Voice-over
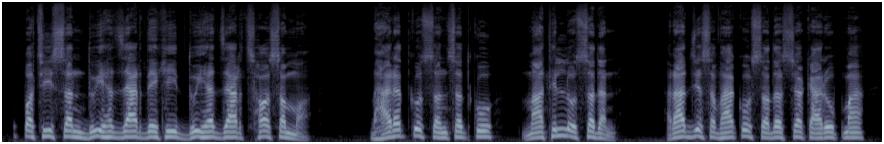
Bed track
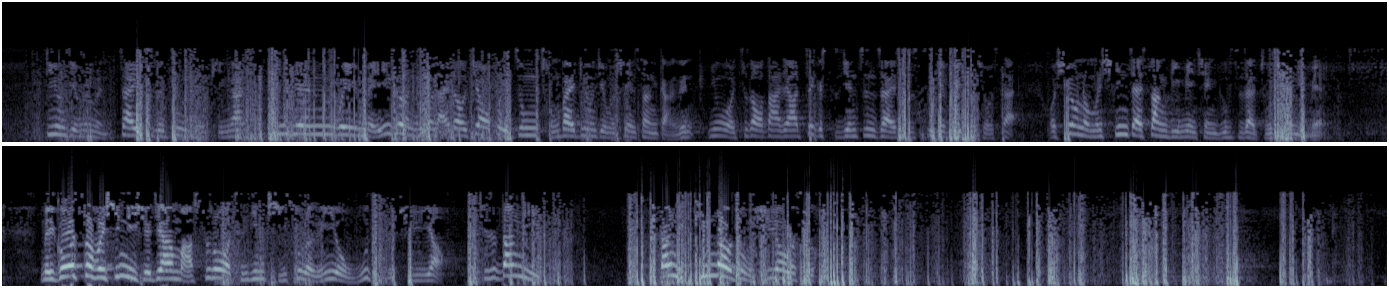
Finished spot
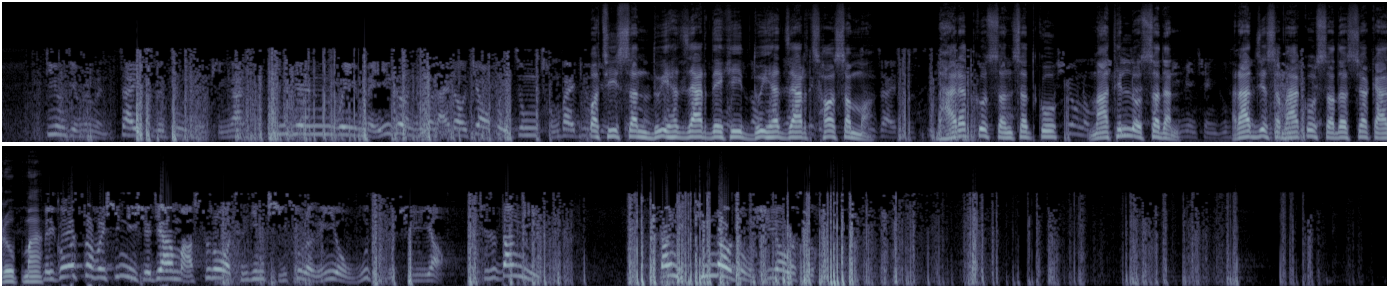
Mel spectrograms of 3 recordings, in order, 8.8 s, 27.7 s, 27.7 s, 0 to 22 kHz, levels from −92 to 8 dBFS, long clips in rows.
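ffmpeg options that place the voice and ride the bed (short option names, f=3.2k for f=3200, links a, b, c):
-filter_complex "[0:a]adelay=5650,volume=-0.5dB[a];[1:a]volume=6.5dB,afade=t=out:st=5.55:d=0.51:silence=0.375837,afade=t=in:st=15.05:d=0.41:silence=0.421697,afade=t=out:st=22.89:d=1.17:silence=0.199526[b];[a][b]amix=inputs=2:normalize=0"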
